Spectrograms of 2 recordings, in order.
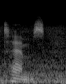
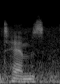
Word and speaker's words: Thames: pronounced like that obviously the th in thames is not pronounced as a th as pronounced as a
